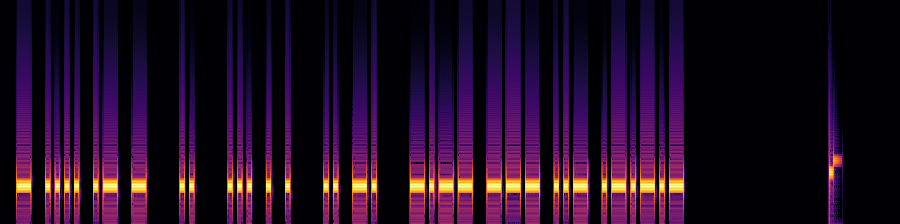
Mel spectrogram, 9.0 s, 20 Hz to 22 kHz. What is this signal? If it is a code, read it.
Morse code, heard as a keyed tone, about 25 wpm, 700 Hz. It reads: THAT I SEE IN YOU.
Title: Sentences from Top 1000 Words - Review Part 2 - 25wpm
